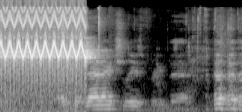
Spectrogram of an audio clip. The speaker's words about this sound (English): This is an alarm. Yeah. We won't pull it because we're in the house. No, please pull it. I want to hear it over the show. Oh, that's not that bad.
